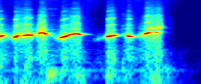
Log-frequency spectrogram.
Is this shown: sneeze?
no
